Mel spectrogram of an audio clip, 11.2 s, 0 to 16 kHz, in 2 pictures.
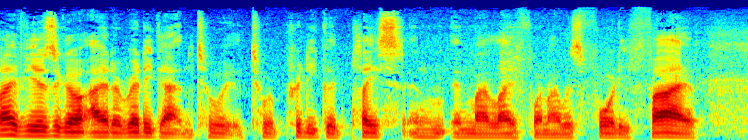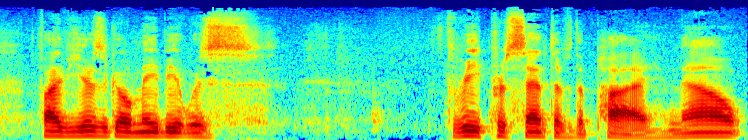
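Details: Adult man around 50 who has stuttered since youth, attended intensive speech therapy at 19, now lets himself stutter with few speech interruptions; stuttering.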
